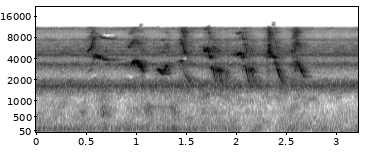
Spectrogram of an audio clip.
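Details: Oriental magpie-robin fighting song for training birds, a bright run of whistled notes and sliding downward sweeps, about seven phrases in quick succession against a constant hissing background.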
